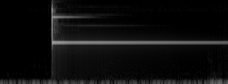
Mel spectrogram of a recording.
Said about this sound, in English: I don't know why she keeps texting me.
